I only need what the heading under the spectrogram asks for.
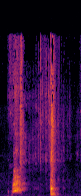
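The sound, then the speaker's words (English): A dog barks twice, two sharp, fairly loud barks about three-quarters of a second apart, with quiet in between and no one talking. “See, that dog knows that you don't make smart choices.”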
